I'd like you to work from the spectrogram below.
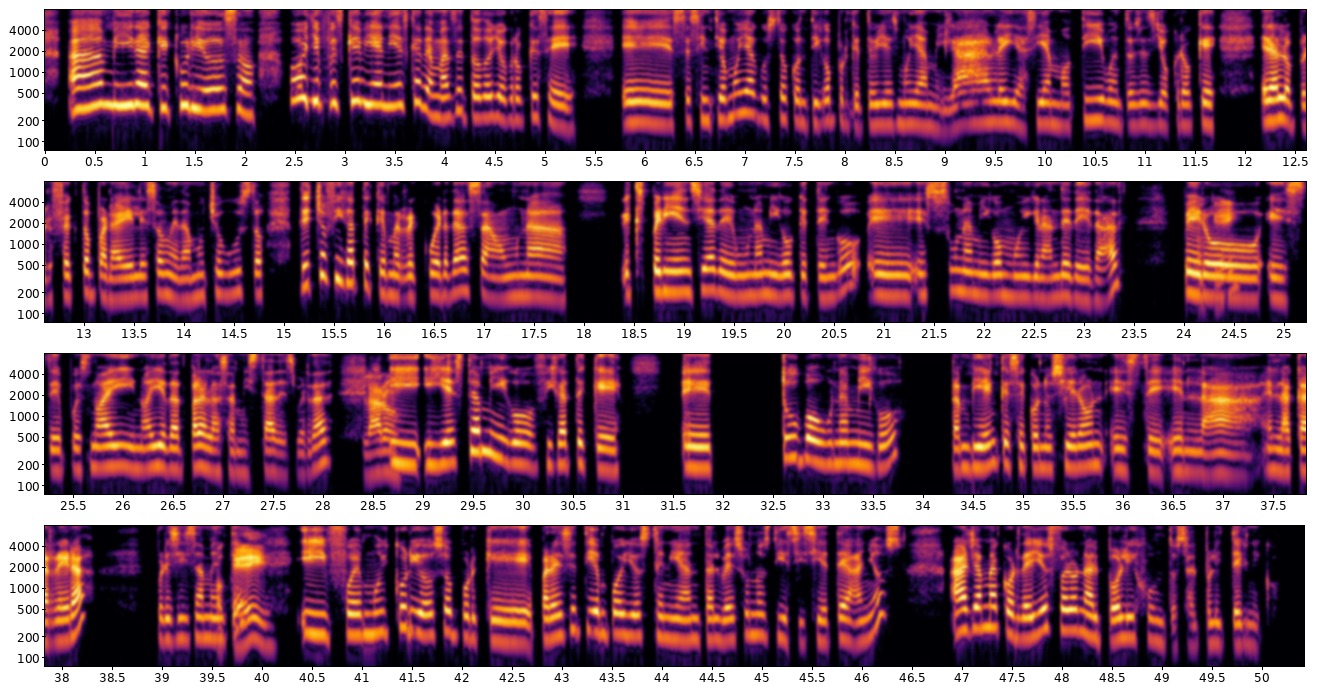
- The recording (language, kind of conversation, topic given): Spanish, podcast, ¿Has conocido a alguien por casualidad que haya cambiado tu mundo?
- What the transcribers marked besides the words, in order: none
